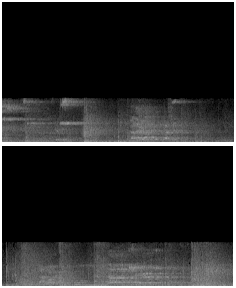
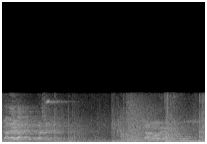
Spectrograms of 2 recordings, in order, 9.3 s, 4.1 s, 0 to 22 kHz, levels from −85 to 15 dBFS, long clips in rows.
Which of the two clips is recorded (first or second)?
second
